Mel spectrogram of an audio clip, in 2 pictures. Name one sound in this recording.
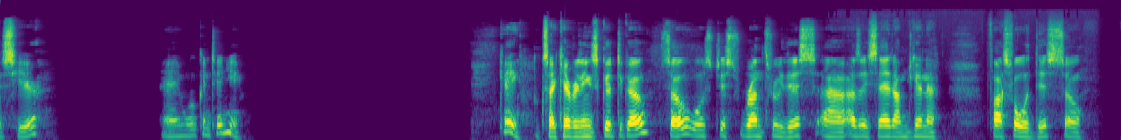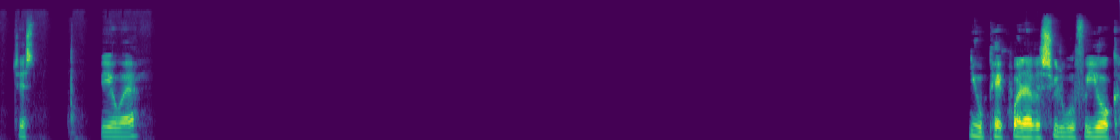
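A middle-aged man talks calmly into a close microphone, with pauses.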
